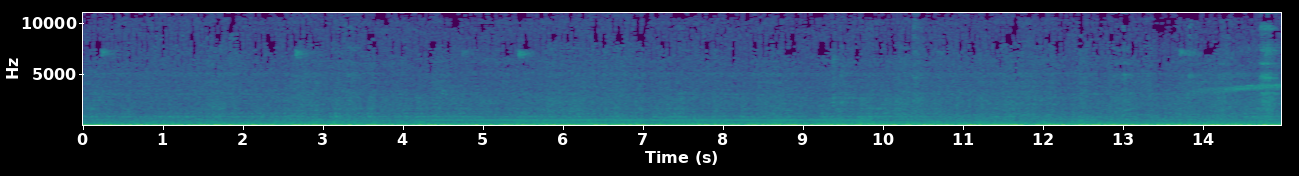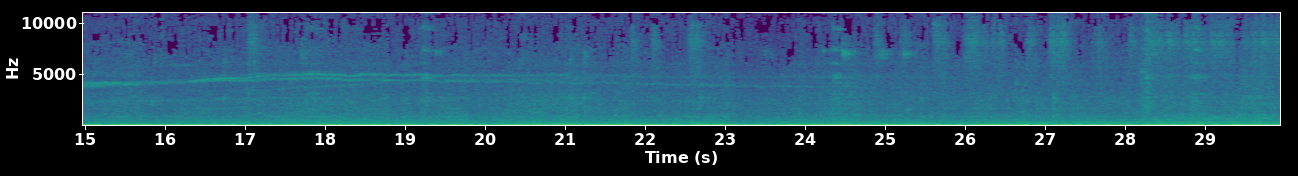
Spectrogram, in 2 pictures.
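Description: Passenger train rolling on rails, heard from inside the lower deck of a coach: a steady low rumble, with a faint high whine that rises a little about halfway through and then fades.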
